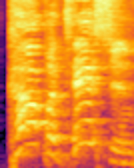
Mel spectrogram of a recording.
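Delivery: shocked disbelief. Retold or imitated. Shocked at surprise contest.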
